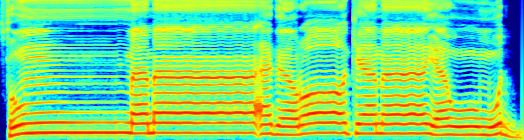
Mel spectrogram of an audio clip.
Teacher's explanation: G'unnasi eng komil tarzda bo'ladi. Sum ushlab turing.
